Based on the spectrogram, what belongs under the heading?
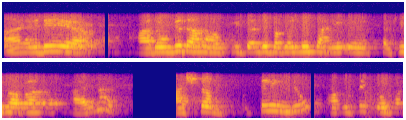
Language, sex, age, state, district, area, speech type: Sindhi, female, 45-60, Uttar Pradesh, Lucknow, urban, conversation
